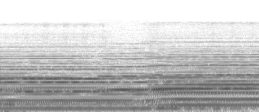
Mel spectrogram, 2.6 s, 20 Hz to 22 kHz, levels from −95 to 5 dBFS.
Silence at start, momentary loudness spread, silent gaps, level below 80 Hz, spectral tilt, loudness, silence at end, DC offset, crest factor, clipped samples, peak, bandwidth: 0 s; 2 LU; none; -60 dBFS; -6.5 dB/octave; -32 LUFS; 0 s; under 0.1%; 12 dB; under 0.1%; -20 dBFS; 11.5 kHz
